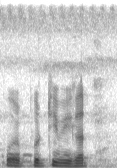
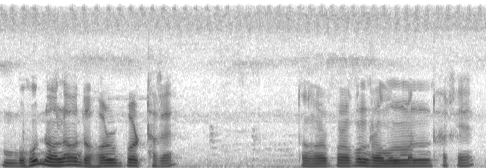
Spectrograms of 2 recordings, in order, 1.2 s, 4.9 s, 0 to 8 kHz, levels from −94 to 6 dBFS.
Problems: constant background noise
